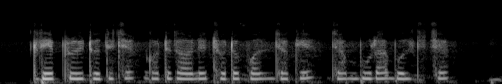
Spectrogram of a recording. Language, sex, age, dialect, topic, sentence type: Bengali, female, 18-24, Western, agriculture, statement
